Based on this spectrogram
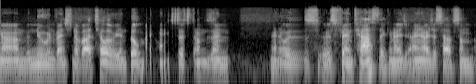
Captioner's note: audio cuts in and out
